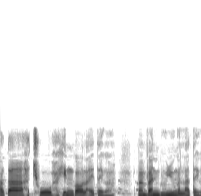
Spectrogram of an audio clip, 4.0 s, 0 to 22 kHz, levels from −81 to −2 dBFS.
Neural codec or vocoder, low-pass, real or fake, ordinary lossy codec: none; none; real; none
